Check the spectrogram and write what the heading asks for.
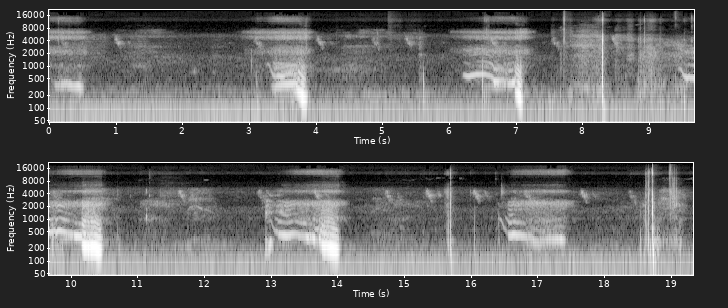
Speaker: Excuse me. You're snoring. Excuse me. Excuse me.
